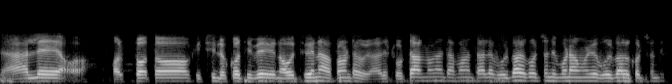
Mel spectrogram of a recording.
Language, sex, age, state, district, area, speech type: Odia, male, 18-30, Odisha, Jagatsinghpur, urban, conversation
